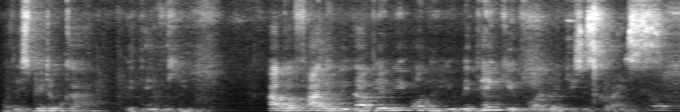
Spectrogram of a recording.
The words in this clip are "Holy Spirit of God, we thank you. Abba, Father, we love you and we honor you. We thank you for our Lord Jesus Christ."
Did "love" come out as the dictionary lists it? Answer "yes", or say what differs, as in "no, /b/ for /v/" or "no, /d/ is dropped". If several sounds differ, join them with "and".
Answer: no, /n/ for /l/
